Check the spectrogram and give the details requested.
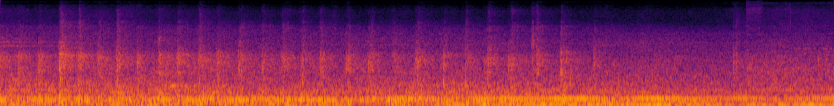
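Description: Train running along the track: a steady hum with many quick clicks from the wheels on the rails.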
